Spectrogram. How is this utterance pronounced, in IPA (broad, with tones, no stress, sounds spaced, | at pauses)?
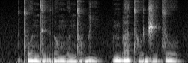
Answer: tʼ o˧ n d ɘ˨ r ɔ˧ m o˨ n d ɔ˧ b i˦˨ | m b a˦ tʰ o˨ d͡ʒ i˨ t͡s o˦˨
